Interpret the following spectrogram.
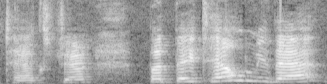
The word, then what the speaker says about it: TXTR: but don't tell me that txt are is pronounced texture but they tell me that they do say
